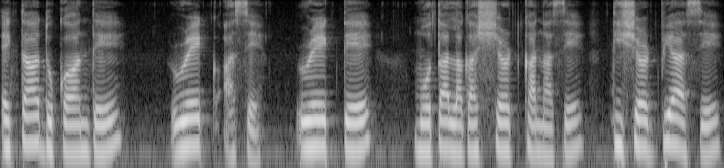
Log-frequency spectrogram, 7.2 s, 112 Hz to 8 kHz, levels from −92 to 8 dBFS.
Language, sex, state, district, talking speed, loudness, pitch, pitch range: Nagamese, male, Nagaland, Dimapur, 125 wpm, -15 LUFS, 180 Hz, 170-190 Hz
